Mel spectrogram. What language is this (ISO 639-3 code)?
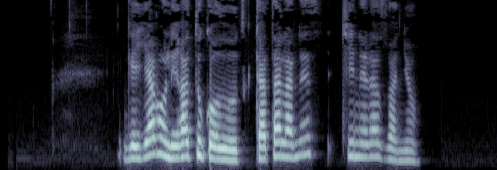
eus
